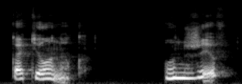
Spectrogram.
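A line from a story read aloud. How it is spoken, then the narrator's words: Father's hoarse voice. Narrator (Russian): Услышав хриплый голос отца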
